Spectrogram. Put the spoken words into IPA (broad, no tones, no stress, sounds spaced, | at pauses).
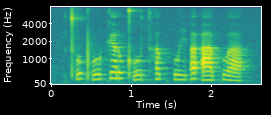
tʼ u pʼ u kʲ ɒ ɾ u kʼ u tʰ ɐ kʷʰ i ʔ ɐ ʔ a kʷ ɐ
